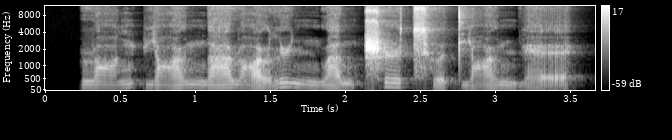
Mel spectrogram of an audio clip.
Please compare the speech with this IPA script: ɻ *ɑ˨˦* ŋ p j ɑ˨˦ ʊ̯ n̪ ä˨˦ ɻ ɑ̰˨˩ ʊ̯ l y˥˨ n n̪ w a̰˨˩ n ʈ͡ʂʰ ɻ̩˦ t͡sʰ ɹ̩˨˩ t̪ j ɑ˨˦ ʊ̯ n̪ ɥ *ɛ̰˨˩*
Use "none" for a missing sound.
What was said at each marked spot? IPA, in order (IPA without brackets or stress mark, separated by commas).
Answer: ɑ˨˦, ɛ̰˨˩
